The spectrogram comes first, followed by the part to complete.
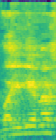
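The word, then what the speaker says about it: بيّنة: তো বাইয়িনা শব্দটি বাইয়িনা হিসাবে উচ্চারণ করলাম, কারণ ব্যাখ্যা কোরআনই করে দিয়েছে।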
